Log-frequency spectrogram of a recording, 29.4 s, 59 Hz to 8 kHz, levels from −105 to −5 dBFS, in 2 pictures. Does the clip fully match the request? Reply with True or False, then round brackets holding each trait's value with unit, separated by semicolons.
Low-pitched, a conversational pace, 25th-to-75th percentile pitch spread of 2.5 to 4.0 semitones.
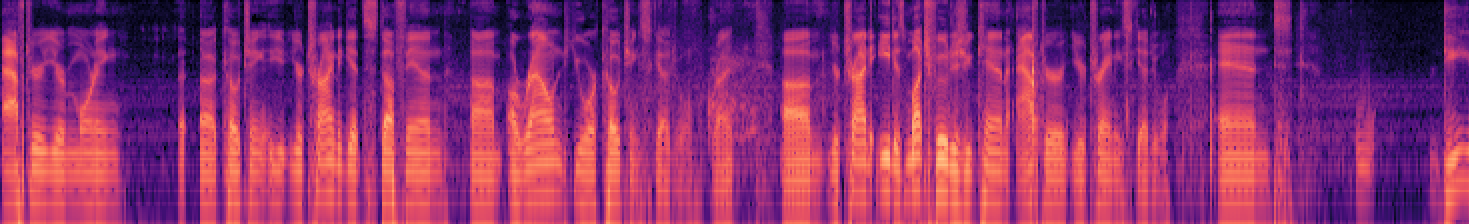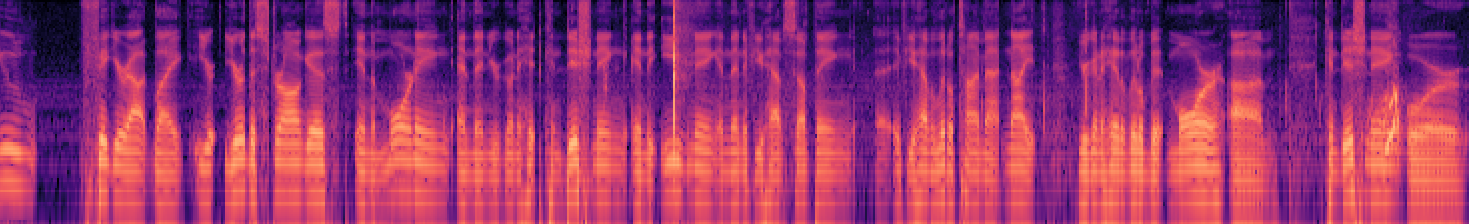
True (95 Hz; 165 wpm; 3.4 semitones)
